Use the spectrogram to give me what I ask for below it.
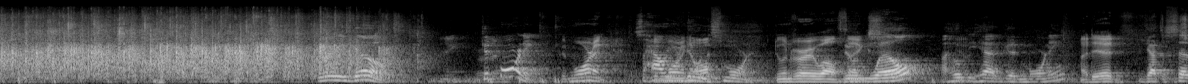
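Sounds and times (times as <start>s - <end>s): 
audience applauding: 0.0s - 4.4s
speech: 3.3s - 4.0s, 4.8s - 11.8s.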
